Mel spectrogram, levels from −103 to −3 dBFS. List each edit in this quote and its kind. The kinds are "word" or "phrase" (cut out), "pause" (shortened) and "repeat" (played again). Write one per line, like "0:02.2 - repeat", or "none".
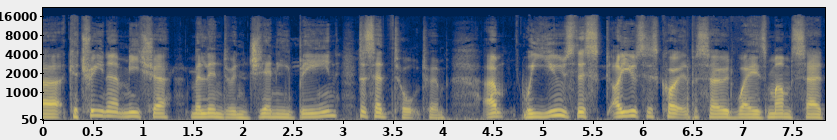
0:03.2 - word
0:03.5 - phrase
0:04.7 - pause
0:06.4 - word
